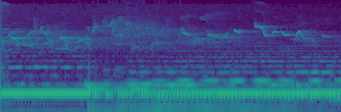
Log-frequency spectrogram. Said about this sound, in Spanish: Poco a poco, los sonidos de la naturaleza empiezan a arrollarte. Escuchas a los grillos, a los pájaros cantar y sientes una brisa de aire fresco rozar tu cara.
